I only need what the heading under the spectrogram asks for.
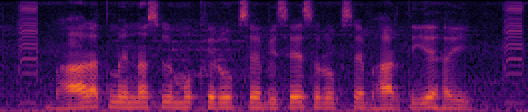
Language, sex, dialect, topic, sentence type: Magahi, male, Southern, agriculture, statement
